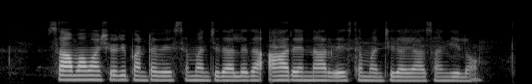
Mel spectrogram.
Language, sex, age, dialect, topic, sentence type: Telugu, female, 31-35, Telangana, agriculture, question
